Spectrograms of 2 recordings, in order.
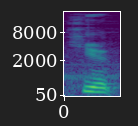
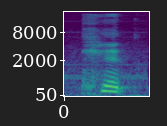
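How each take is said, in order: First: The vowel starts with a y glide, like ye. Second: The vowel is a plain e without a glide. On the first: The speaker calls it wrong. "Некоторые так читают кет, кет. Это неправильно" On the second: The speaker calls it right. "Надо правильно читать кет"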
